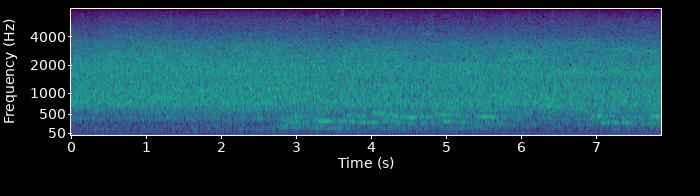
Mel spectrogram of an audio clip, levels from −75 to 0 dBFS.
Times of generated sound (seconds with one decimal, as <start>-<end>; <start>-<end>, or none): none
